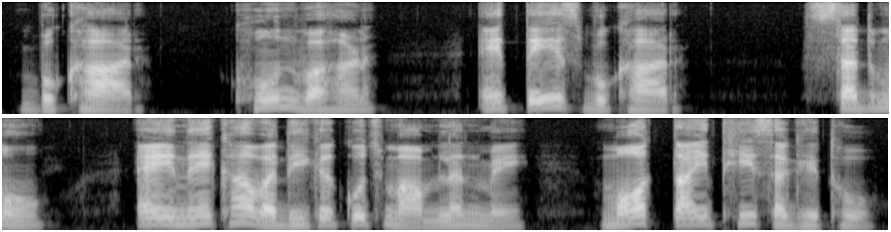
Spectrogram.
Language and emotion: Sindhi, neutral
